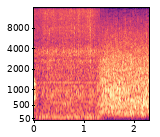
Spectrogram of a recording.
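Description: Steady sizzling of steak on a hot grill, a dense crackle and hiss that swells louder about halfway through, with no voices.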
